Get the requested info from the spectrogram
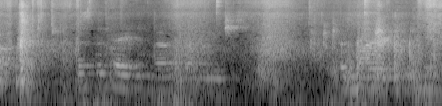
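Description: Soft, quieter speech from people nearby, with a few light knocks and handling noises.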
